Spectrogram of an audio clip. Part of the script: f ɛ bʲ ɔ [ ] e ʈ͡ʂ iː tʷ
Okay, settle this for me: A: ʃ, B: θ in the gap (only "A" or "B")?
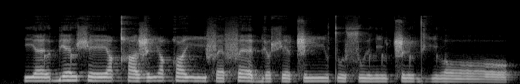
A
